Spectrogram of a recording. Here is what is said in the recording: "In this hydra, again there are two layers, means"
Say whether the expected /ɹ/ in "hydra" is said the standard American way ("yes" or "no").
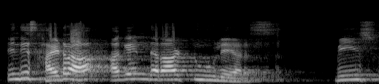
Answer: yes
